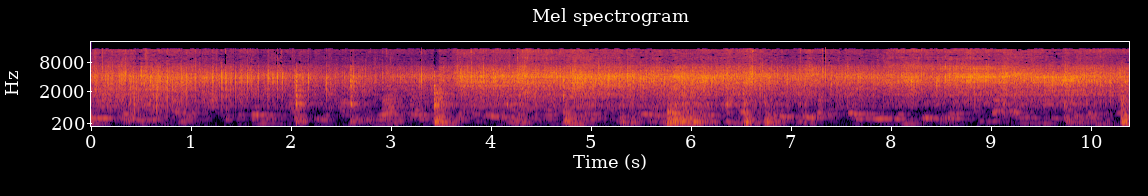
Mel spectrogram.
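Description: Potato and banana pieces coated in rice flour, cumin and garlic paste shallow-frying in oil on a flat pan, a steady sizzle with a few sharp clicks.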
